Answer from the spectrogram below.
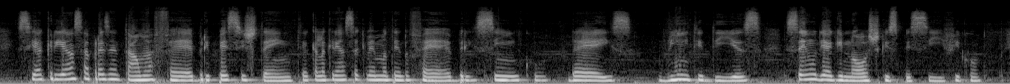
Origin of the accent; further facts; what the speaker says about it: Sergipe, Brazil; now in Dourados, Brazil; Sou sergipana, mas moro aqui em Dourados há mais de 11 anos.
